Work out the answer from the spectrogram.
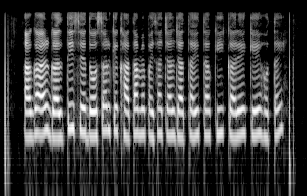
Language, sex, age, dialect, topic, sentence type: Magahi, female, 25-30, Western, banking, question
